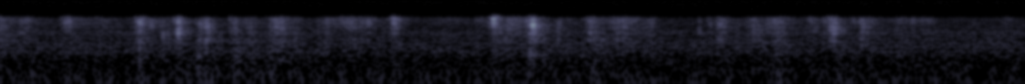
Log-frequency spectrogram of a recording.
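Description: Faint rustling and light clicks of binder pages being handled and flipped, with a few sharper ticks about a second in and again around the middle.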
